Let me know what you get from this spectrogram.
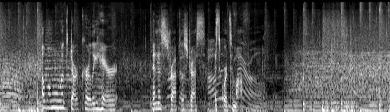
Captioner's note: applause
